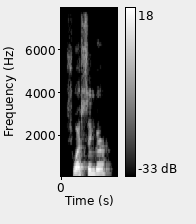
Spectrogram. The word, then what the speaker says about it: Schwesinger: Um uh uh the guy Carson Schwesinger, that's his name. That's how you pronounce him.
